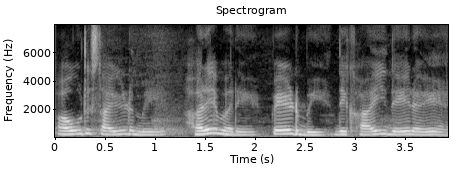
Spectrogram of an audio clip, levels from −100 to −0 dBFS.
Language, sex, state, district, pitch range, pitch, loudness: Hindi, female, Uttar Pradesh, Saharanpur, 205-245 Hz, 225 Hz, -18 LUFS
